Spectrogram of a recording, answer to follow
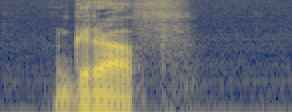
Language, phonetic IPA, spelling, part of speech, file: Polish, [ɡraf], graf, noun, Pl-graf.ogg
